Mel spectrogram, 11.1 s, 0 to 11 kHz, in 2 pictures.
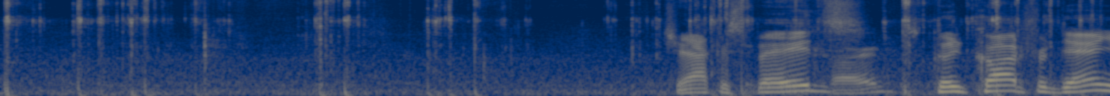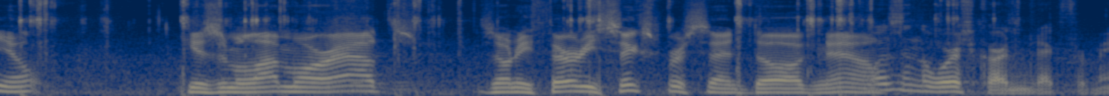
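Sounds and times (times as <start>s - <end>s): poker chips clicking: 0.0s - 10.5s.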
